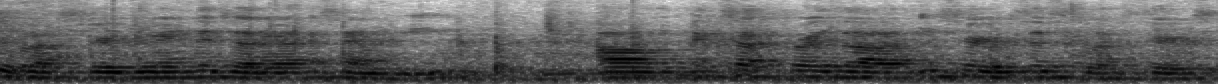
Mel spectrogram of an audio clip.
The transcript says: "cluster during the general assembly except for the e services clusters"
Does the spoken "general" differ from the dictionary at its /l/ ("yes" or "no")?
yes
